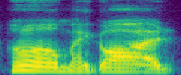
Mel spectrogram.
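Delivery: slow, drawn-out exasperated groan of words. Real, not acted. Commentator reacting to his story, slow exasperation. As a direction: stretch it out, fed up and amazed.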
